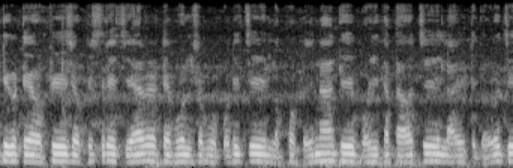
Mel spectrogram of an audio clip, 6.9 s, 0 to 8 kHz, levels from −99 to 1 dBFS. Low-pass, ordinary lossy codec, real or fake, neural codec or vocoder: 7.2 kHz; none; real; none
